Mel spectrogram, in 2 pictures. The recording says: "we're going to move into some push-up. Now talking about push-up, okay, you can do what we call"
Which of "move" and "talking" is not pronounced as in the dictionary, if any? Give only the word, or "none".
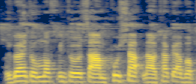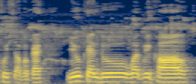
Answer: move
